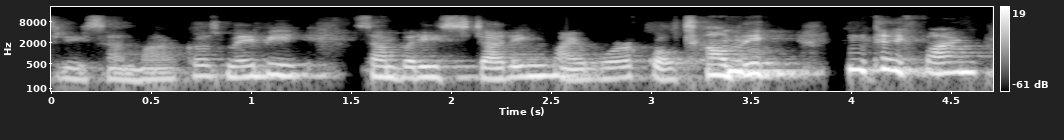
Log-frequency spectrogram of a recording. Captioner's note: laughs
